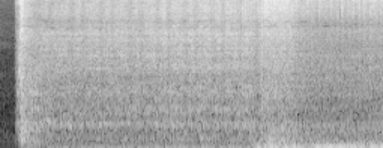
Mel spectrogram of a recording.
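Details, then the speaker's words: Toro Workmaster three-wheeler under restoration, restarted at half throttle two minutes after stopping, previously crank-no-start from fuel supply: fires at once on choke, idle rises slightly then holds steady and even; normal choke start. "see but the choke it starts really nice whereas before it wouldn't"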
